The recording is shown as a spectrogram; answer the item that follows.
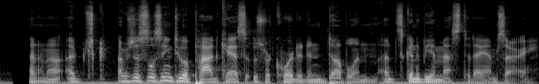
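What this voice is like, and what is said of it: Usual voice. Nothing is said of it.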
